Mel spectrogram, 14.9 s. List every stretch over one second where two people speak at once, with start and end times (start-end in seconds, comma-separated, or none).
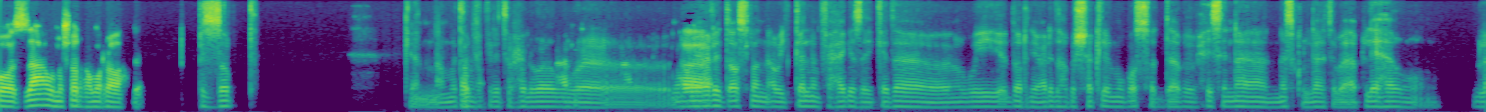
none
